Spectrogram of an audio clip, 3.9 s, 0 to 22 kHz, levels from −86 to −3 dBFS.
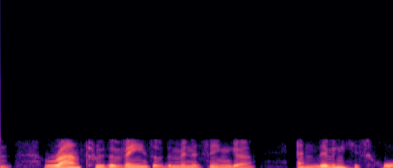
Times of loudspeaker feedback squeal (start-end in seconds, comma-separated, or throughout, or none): none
